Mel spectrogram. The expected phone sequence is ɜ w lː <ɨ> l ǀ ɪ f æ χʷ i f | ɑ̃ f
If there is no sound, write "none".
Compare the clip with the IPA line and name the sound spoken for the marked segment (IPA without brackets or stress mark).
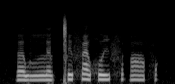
ə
